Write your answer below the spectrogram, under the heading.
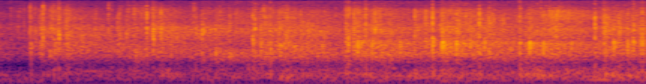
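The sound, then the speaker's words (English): An audience claps for a woman in church, a faint, diffuse patter of applause that stays fairly even with small swells. “Let's clap for her.”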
